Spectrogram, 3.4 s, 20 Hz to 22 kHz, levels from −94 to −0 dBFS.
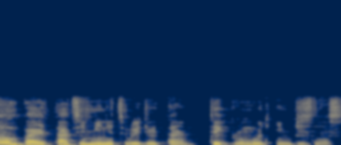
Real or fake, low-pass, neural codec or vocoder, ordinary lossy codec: real; 7.2 kHz; none; MP3, 96 kbps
